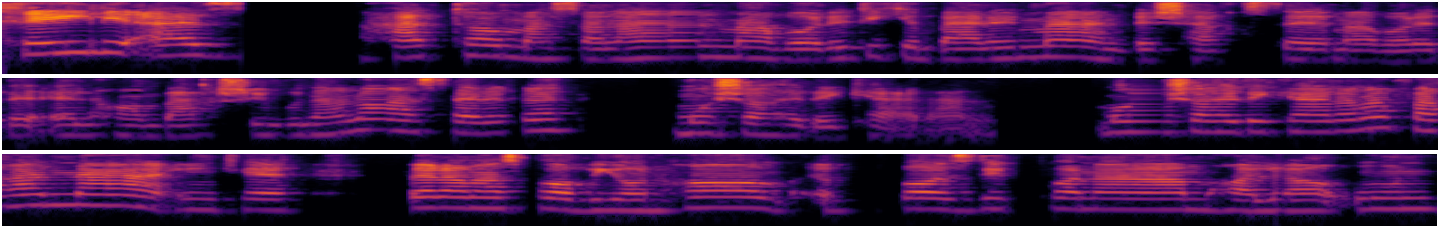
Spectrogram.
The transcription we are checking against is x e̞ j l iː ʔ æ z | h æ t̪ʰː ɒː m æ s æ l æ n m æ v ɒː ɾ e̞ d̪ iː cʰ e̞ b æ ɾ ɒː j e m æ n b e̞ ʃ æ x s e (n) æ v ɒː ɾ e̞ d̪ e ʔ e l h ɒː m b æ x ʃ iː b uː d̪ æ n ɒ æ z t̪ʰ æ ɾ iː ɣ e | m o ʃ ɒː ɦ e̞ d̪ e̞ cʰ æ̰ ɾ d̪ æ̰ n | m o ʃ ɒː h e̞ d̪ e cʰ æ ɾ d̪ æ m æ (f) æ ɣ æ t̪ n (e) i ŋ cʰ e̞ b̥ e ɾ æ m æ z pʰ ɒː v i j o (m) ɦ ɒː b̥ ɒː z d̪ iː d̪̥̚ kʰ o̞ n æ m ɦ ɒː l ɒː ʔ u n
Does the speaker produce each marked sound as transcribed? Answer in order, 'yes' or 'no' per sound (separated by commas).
no, yes, no, no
